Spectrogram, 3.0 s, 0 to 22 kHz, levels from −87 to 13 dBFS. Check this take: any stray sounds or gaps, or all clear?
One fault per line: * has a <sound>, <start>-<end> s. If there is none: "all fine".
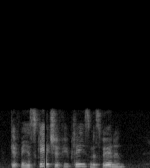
* has a dropout, 0.9-0.9 s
